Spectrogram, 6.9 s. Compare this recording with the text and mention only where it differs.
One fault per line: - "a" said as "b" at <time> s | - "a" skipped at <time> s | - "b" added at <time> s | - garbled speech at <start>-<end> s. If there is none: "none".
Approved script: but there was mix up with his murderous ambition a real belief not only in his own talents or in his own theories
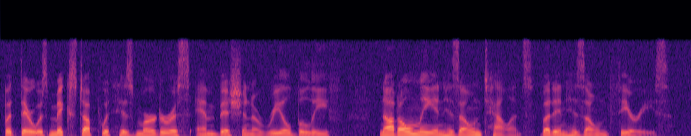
- "mix" said as "mixed" at 0.5 s
- "or" said as "but" at 5.4 s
